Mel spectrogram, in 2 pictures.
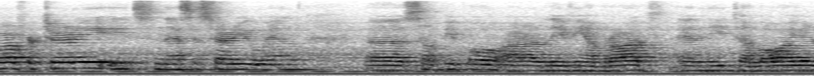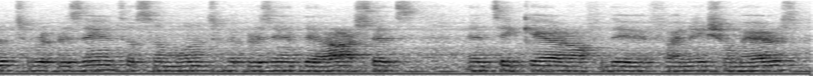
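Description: A man with a Portuguese accent speaks at a moderate pace with fairly high pitch and fairly even intonation, over noticeable background noise and audible room echo. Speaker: lawyer. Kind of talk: self-interview Q&A promo. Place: office.

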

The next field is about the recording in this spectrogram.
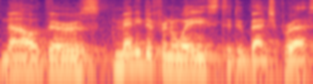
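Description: Light background noise sits behind a man speaking at a moderate pace with fairly even intonation. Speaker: strength coach. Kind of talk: tutorial. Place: gym. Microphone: phone near.

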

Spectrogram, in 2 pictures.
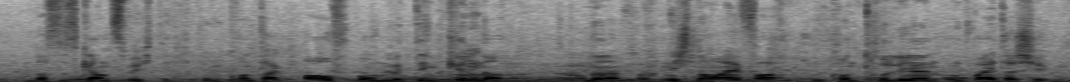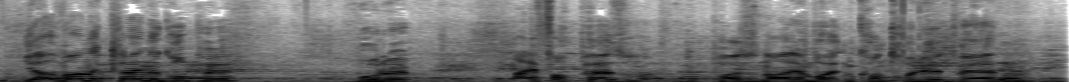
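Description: Over crowd noise in the background, a man with a high voice talks at a fairly quick pace, broken by long, frequent pauses. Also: lively intonation. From Germany, Hamburg, Turkish family. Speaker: local resident, witness. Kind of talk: street interview. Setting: outdoors. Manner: agitated. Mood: upset, indignant. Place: street. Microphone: phone near.

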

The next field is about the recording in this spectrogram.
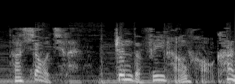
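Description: Over music in the background, a man's voice moves through very wide pitch swings. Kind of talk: celebrity gossip narration.

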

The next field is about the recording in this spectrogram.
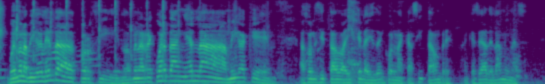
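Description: Background noise is clearly present. Through it, a man talks at an average speed. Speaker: vlogger. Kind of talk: casual vlog chat. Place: kitchen. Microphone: phone near.

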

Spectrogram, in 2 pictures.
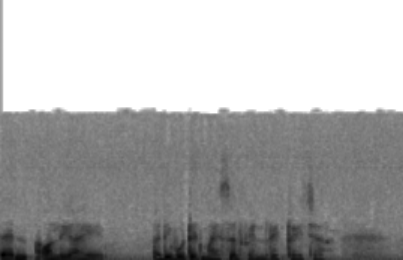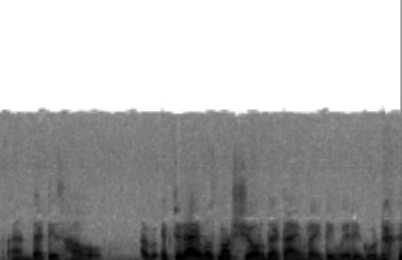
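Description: A woman speaks with a Hindi accent and ordinary pitch variation. Light background noise is present. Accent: Hindi-accented Malayalam. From Rajasthan, India. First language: Hindi (speaking Malayalam). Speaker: poet and translator; poet. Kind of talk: interview. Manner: halting, mixes English and Malayalam. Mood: calm, reflective. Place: home room.

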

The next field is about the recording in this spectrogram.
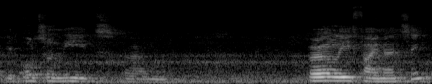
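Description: A man talks with noticeable noise in the background. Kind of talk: interview answer. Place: meeting room. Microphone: camera far.

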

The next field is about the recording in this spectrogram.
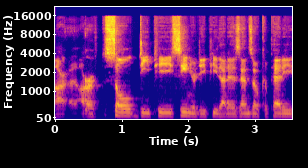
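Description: The background stays quiet. A man talks with a bright, sharp tone. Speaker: soccer podcast host. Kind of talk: casual sports podcast chat. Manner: upbeat. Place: home room.

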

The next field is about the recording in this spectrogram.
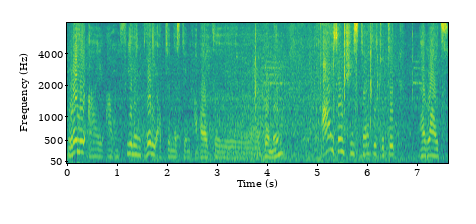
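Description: Loud background noise sits under the voice. The pace is moderate, with long, frequent pauses. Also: woman. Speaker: interview guest. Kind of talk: interview answer. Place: boat. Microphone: lapel.

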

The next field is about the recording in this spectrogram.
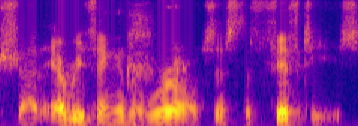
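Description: A man with an American accent and ordinary pitch variation, over a quiet background. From US Midwest, eastern Nebraska. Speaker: retired rock guitarist; guest. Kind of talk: interview. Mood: relaxed reflective. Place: home room. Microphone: webcam.

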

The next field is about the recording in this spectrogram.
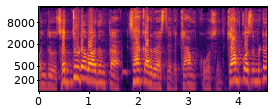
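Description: A man speaks in a dark, mellow tone at a fairly high pitch, his voice swinging very widely up and down. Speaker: agricultural scientist, former farm price commission chair. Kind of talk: expert commentary monologue. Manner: halting, many pauses.

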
